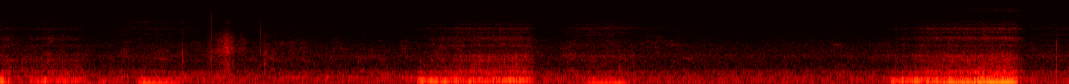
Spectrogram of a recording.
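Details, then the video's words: Asleep dog snoring in low, rough, buzzing breaths. Longer loud snores alternate with short softer ones, recurring every few seconds over a faint steady background hum. "Snoring dog"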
